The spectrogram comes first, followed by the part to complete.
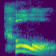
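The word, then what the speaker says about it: crore: So it's the core, which is 10 million. And of course, core rhymes with number 4.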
